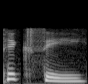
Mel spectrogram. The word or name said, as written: pixie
